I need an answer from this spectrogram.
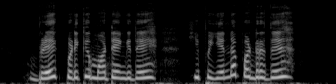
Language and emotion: Tamil, fearful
